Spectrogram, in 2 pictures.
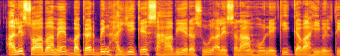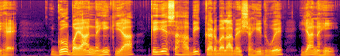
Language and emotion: Urdu, neutral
